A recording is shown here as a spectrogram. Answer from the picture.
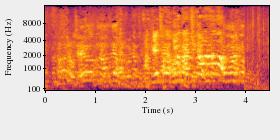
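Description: Overlapping voices of several people talking at once, with no clear single speaker.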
